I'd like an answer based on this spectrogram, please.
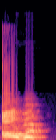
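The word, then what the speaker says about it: hour: लगाऊंगा एन क्यों लगाऊंगा क्योंकि अवर को बोलते हैं अवर इसमें हा साइलेंट है तो अगर साइलेंट को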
